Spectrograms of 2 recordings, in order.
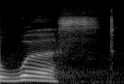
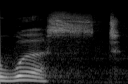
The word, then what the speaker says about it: worst: the superlative is the worst notice the T bad worse the worst don't forget to pronounce the T and then far the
